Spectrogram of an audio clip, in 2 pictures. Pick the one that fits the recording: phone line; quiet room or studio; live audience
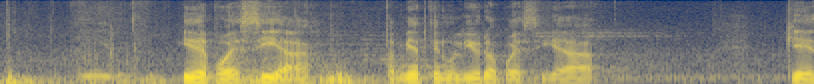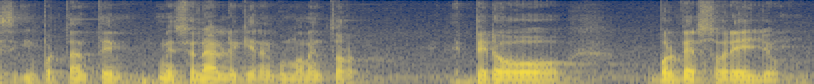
live audience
